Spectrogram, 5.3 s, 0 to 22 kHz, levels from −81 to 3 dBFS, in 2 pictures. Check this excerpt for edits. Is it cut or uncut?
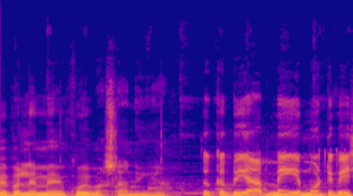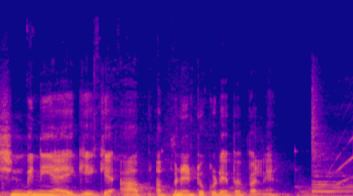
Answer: cut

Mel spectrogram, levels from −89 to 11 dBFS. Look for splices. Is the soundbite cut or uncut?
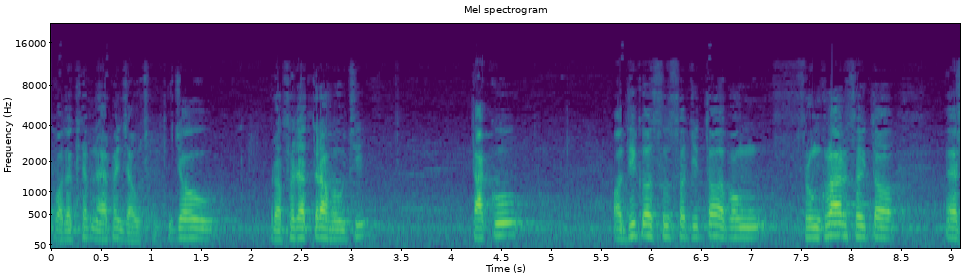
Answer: cut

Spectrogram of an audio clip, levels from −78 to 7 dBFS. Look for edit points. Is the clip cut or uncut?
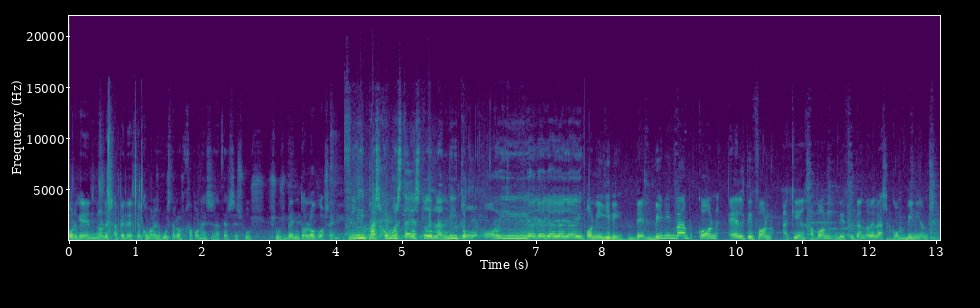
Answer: cut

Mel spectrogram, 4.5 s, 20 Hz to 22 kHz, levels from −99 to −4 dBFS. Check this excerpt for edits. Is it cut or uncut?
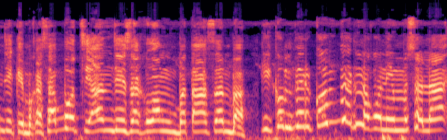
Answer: cut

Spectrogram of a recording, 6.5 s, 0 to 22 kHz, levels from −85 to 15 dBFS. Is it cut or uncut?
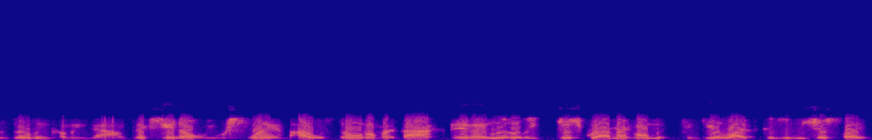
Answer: cut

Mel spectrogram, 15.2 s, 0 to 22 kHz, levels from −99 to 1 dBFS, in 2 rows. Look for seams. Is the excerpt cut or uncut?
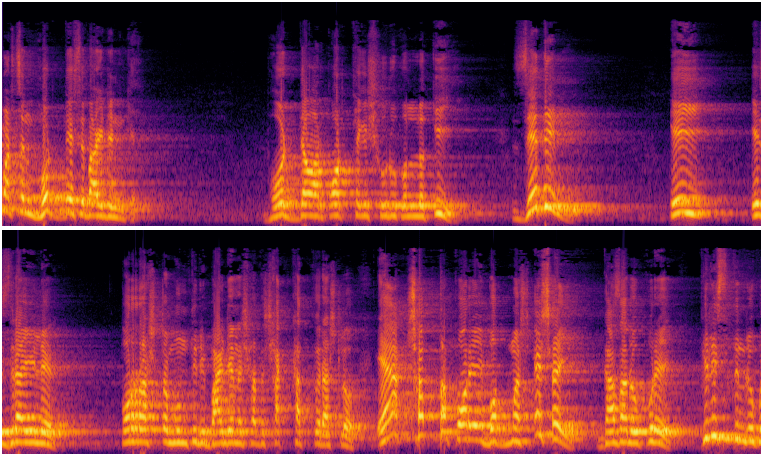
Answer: uncut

